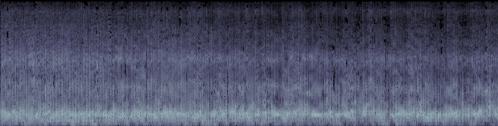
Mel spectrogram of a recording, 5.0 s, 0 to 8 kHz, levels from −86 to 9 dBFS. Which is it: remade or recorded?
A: remade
